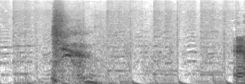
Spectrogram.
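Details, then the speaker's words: Adult sneezing during a morning live stream: a single sharp sneeze over steady background music; sneeze. "is kicking in because you can hear me sneezing so my afferent is kicking up kicking in"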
